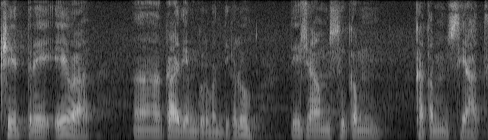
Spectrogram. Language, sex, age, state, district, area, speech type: Sanskrit, male, 45-60, Karnataka, Udupi, rural, spontaneous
